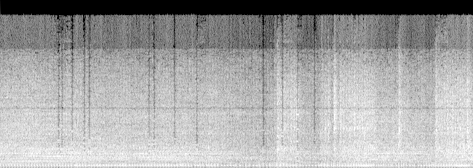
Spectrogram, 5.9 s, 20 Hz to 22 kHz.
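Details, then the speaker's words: Snapper 3018WS riding mower that died suddenly while mowing, running on a spark plug borrowed from a snowblower: rough, uneven running with stumbles and sharp pops. Misfire and backfire; owner suspects the magneto coil is failing. "thank you well that don't sound that good uh that sounds to me like that I took that spark plug out of my snowblower and it was running fine tonight last time I ran that so I'm gonna say that probably that coil is going bad"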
